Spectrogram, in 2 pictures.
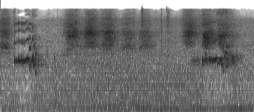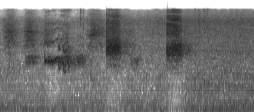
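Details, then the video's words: Noisy Javan pied starling singing hard with mimicked notes while seeking an opponent: quick harsh squawks and short whistled chips tumble irregularly, with two louder rasping bursts near the end. "Jalak suren gacor isian ribut mencari lawan"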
